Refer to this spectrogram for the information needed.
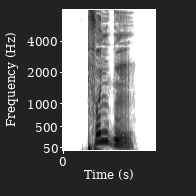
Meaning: dative plural of Pfund
- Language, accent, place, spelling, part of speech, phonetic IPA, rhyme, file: German, Germany, Berlin, Pfunden, noun, [ˈp͡fʊndn̩], -ʊndn̩, De-Pfunden.ogg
